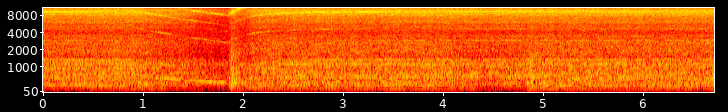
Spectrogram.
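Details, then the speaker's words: Vax Air Pet U88-MA-SE upright vacuum, shed-stored about two years, before refurbishment: high motor whine with a pitch dip and recovery and a faint uneven flutter as the brush roll wobbles; seized brush roll bearing. "this thing is hiding a terrible secret inside of its brush roll. Ah, there it goes. Oh, it's centered itself now. Can you see it wobbling around?"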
